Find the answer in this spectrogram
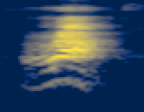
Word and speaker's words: wrap: And the R starts its sound and the W is silent. And this is wrap.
